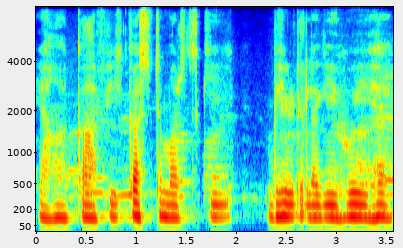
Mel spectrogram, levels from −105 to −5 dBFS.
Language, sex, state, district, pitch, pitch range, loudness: Hindi, male, Himachal Pradesh, Shimla, 125 Hz, 120-130 Hz, -21 LUFS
